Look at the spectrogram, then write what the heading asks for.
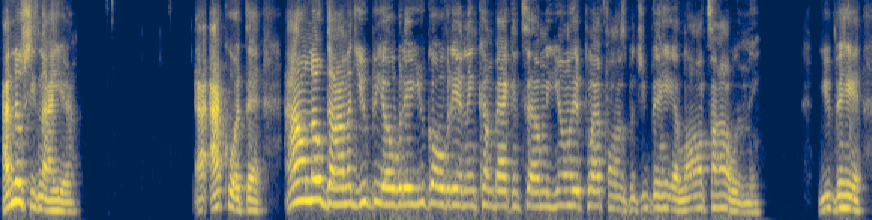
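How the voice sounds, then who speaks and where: Deep-voiced woman on a live stream, blunt and sassy, answering chat. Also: normal speed. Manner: blunt, sassy, talks straight to viewers.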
